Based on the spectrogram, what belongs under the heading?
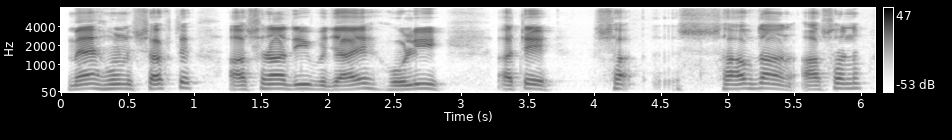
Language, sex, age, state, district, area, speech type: Punjabi, male, 45-60, Punjab, Hoshiarpur, urban, spontaneous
